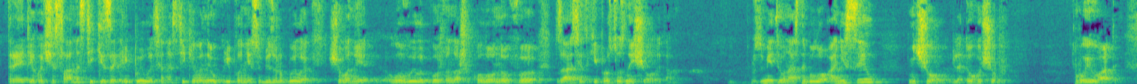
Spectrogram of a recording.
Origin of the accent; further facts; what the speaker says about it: Kherson, Kherson Oblast, Ukraine; Я сам з Херсона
